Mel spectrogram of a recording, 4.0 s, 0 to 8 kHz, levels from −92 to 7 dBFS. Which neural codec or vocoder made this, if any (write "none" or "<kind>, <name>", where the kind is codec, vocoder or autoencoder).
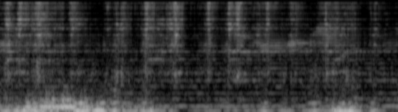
vocoder, BigVGAN v2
